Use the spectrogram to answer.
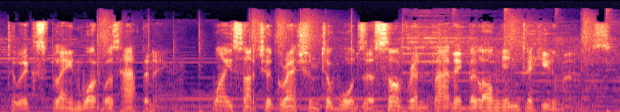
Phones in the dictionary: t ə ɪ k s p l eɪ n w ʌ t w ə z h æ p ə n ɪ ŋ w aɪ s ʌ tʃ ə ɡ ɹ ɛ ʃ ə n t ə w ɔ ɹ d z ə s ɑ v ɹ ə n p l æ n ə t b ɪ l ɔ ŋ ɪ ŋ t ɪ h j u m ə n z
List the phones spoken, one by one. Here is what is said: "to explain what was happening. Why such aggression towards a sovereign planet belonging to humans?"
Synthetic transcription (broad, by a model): t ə ɪ k s p l eɪ n w ʌ t w ə z h æ p ə n ɪ ŋ w aɪ s ʌ tʃ ə ɡ ɹ ɛ ʃ ə n t ə w ɔ ɹ d z ə s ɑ v ɹ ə n p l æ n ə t b ɪ l ɔ ŋ ɪ ŋ t ɪ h j u m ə n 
